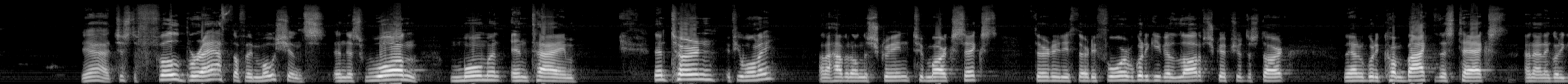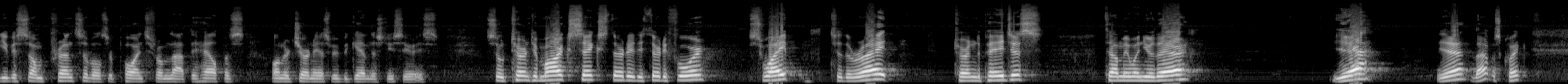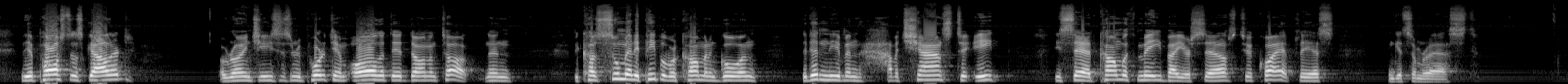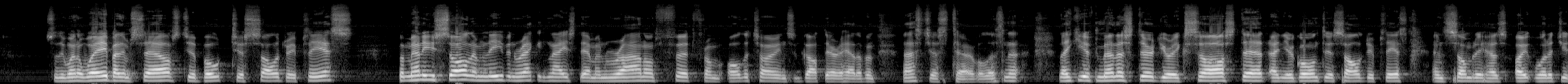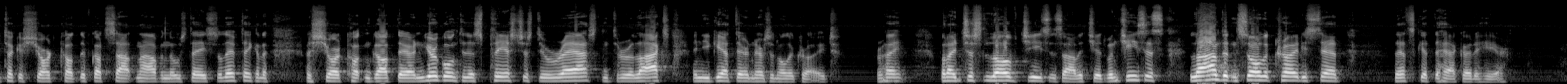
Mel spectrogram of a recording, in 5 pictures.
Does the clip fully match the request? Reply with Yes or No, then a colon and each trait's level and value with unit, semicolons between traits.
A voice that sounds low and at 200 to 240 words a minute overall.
No: medium, 175 Hz; fast, 205 wpm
